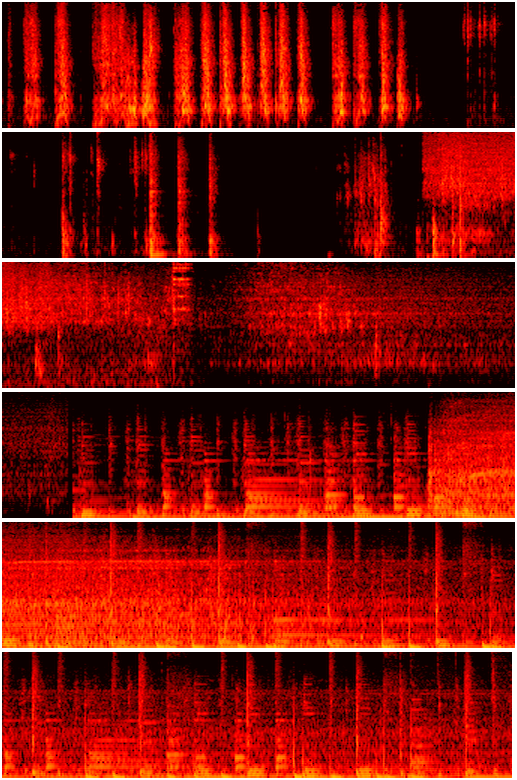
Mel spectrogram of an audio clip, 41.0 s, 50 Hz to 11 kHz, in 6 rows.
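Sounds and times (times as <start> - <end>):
kitchen tap running: 11.4 - 21.4.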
